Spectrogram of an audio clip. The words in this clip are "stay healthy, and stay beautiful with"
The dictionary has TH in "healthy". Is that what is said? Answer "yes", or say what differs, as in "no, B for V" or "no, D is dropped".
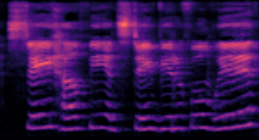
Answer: yes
